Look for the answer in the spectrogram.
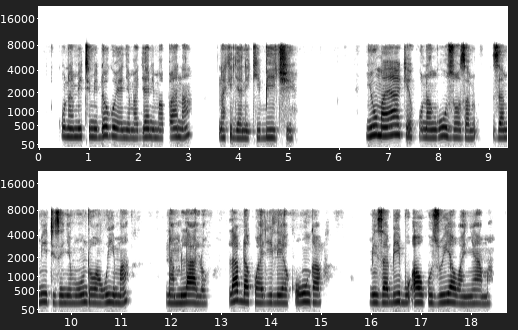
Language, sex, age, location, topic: Swahili, female, 25-35, Mombasa, agriculture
